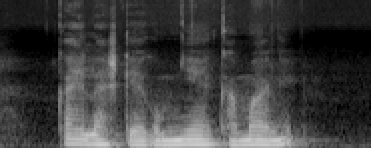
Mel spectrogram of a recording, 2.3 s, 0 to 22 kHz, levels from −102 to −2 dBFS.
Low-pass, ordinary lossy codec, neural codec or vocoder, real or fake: none; none; vocoder, 44.1 kHz, 128 mel bands every 256 samples, BigVGAN v2; fake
